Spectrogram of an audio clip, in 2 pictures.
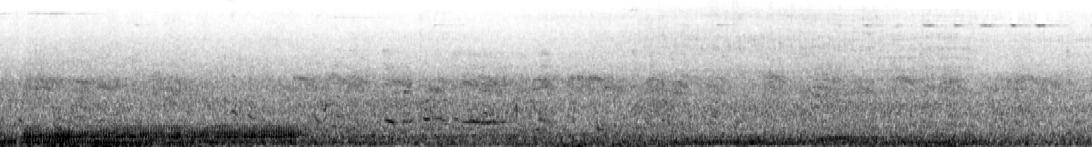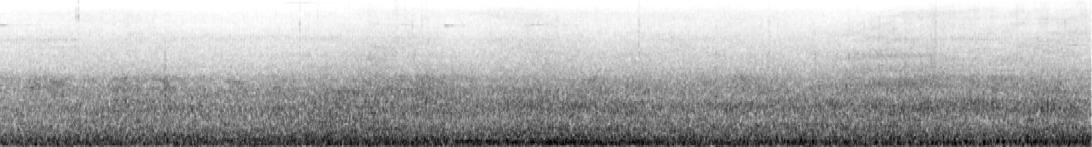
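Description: Car engines hum and tyres roll along a street outdoors.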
